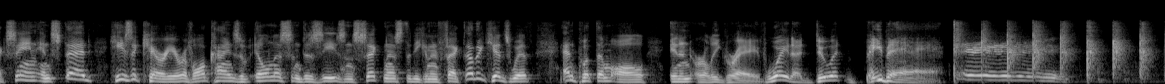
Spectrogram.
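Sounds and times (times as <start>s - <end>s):
speech: 0.0s - 10.8s
slow evenly spaced hand claps: 9.5s - 11.6s.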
